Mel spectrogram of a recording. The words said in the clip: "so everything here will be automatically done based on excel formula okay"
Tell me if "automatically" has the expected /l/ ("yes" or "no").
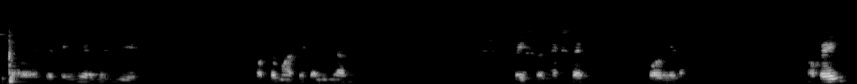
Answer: no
